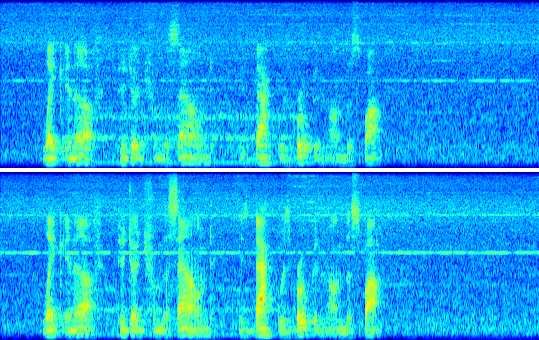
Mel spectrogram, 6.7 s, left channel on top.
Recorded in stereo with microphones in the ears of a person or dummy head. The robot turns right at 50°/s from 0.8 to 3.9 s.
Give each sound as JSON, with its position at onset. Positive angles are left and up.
{"t": 0.5, "sound": "a man speaking", "azimuth_deg": 175, "distance_m": 0.7}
